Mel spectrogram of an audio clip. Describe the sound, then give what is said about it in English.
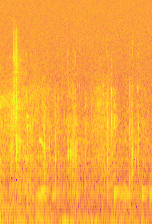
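Wet, crunchy chewing right up against the microphone, a steady run of bites and mouth sounds with no talking, loud and intimate. “I made hot sauce a few days ago for a video, so I'm chewing.”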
